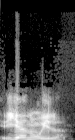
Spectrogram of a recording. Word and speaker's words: IANWILL: Um we say Yan will just Yan.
